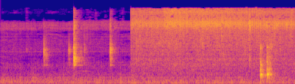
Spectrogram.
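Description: A few sharp pops from mustard and fenugreek seeds spluttering in hot oil. About two seconds in, a sudden loud, steady sizzle begins as a coarse ground paste of onion, garlic and green chilli is tipped into the oil to fry.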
